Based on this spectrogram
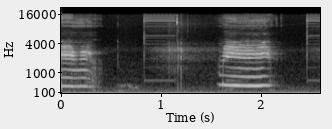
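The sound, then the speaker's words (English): A vape mod's PWM chip gives off a thin, steady electronic whine in two short bursts as someone vapes, the second one louder. A constant low hum runs underneath throughout. “Yeah, it's a PWM chip, so I hear that every time I vape.”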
